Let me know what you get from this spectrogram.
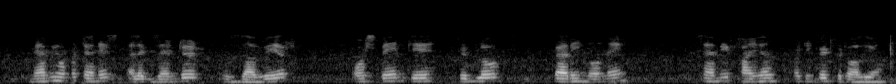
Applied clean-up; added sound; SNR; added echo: none; none; none; none.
